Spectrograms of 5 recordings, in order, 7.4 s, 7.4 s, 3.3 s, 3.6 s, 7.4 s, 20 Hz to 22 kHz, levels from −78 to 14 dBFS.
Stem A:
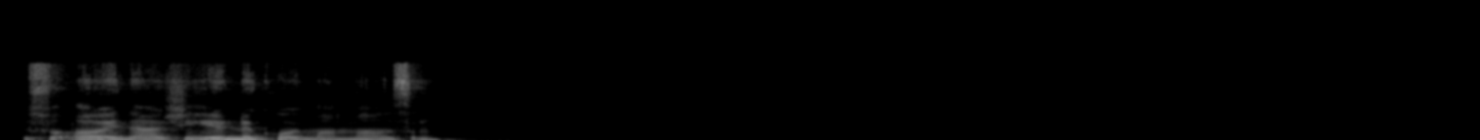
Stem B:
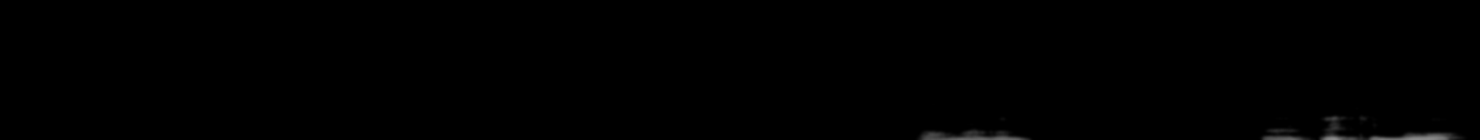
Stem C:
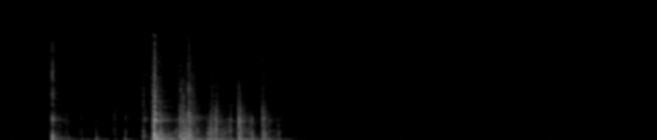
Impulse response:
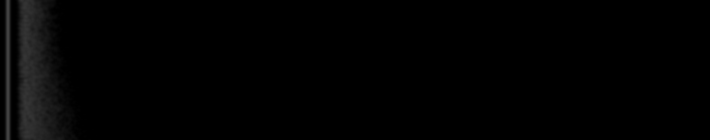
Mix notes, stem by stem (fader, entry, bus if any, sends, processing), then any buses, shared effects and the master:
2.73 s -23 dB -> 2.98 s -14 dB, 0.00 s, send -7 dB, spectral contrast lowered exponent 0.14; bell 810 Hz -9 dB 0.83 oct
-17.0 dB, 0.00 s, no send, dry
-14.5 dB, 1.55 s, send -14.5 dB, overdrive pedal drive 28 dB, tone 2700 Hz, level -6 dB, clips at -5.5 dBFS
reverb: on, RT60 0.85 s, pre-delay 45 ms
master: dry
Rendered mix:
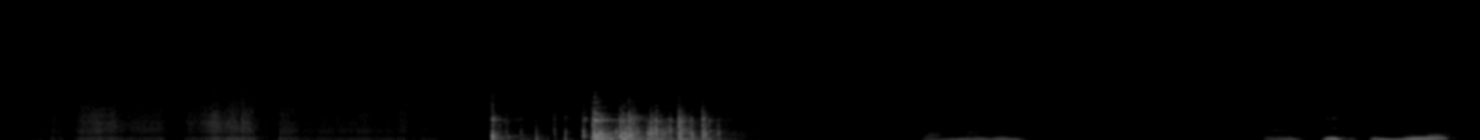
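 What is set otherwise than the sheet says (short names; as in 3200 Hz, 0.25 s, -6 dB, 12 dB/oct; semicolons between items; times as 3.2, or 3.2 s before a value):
stem C: entry 1.55 s -> 2.20 s; master: extra air absorption 160 m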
